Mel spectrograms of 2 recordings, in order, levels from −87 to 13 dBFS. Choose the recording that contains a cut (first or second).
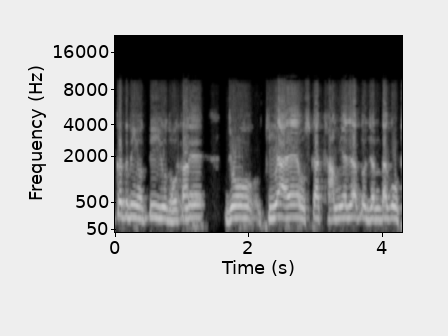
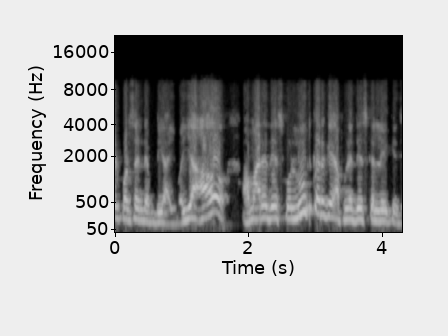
first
